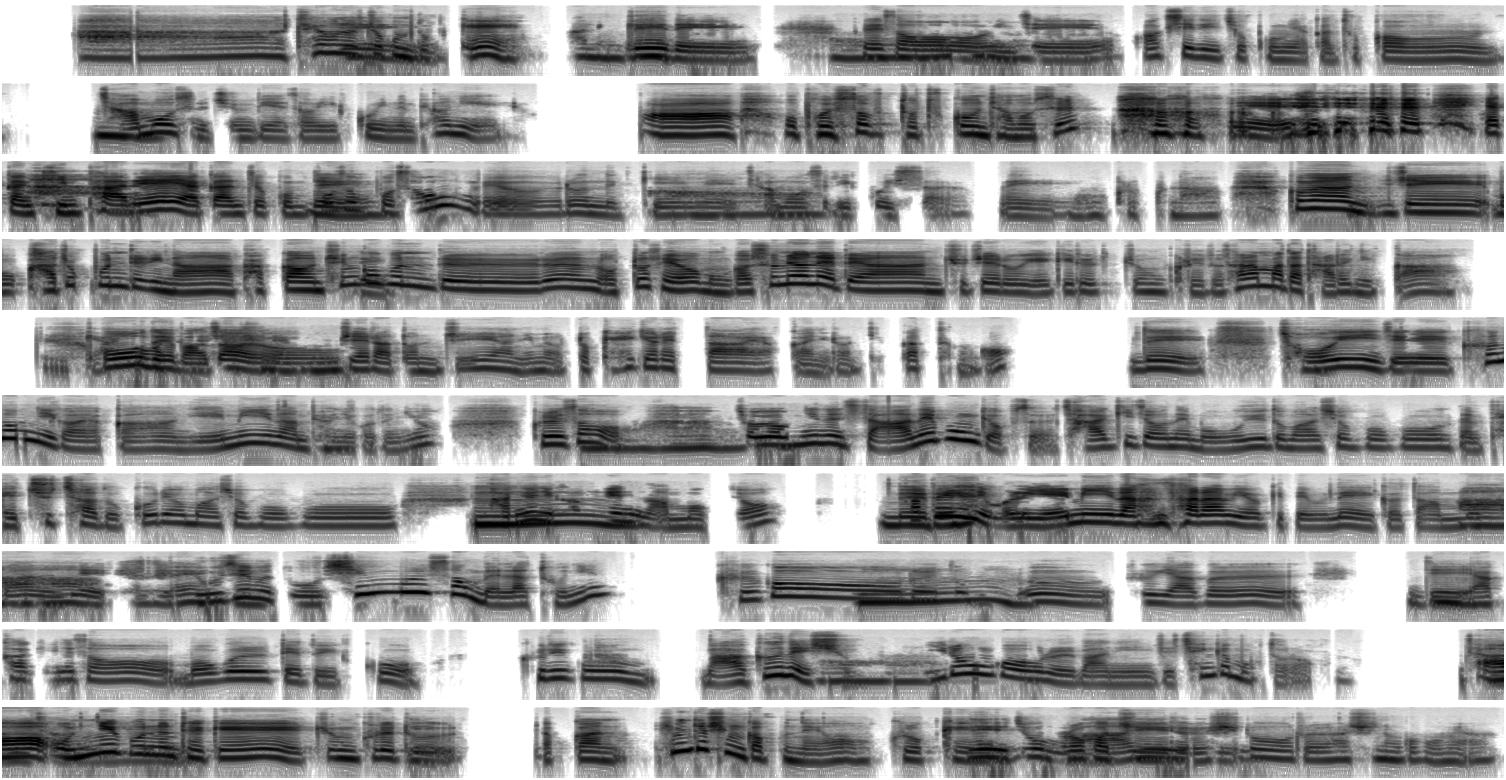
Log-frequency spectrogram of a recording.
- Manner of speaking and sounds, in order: other background noise; laugh; laugh; laughing while speaking: "네네"; laughing while speaking: "예민한"; tapping
- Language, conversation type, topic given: Korean, podcast, 편하게 잠들려면 보통 무엇을 신경 쓰시나요?
- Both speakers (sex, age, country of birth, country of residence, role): female, 45-49, South Korea, France, host; female, 45-49, South Korea, United States, guest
